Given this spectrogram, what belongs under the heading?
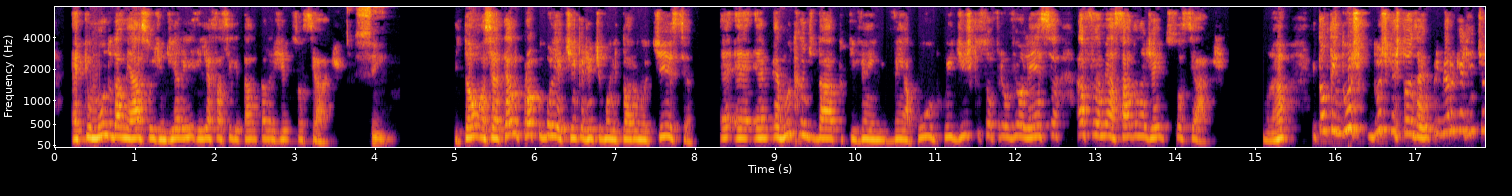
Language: Portuguese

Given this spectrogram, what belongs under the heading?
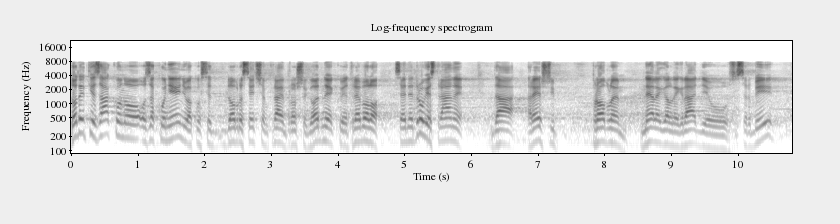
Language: Serbian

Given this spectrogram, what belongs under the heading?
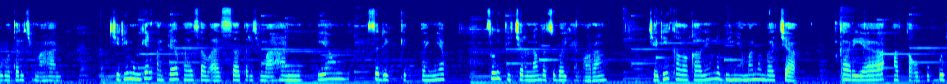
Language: Indonesian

